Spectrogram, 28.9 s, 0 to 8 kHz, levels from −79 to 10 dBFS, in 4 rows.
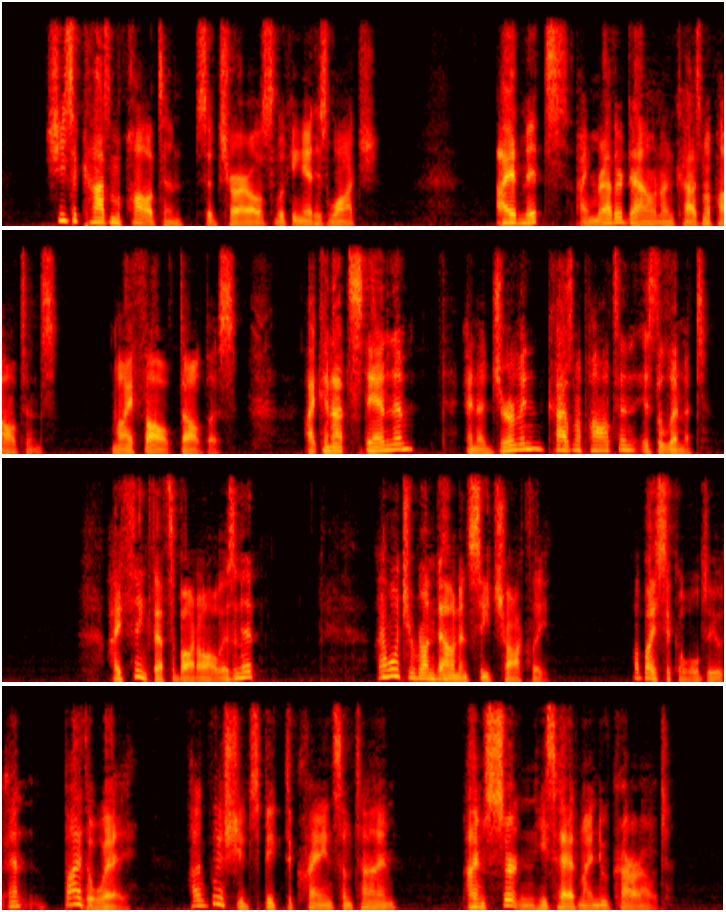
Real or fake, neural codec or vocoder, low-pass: fake; codec, 16 kHz in and 24 kHz out, 1.1 kbps, FireRedTTS-2 codec; 7.2 kHz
